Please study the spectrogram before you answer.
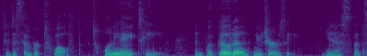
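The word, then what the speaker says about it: Bogota: to go back to December 12th 2018 in bagoda New Jersey yes that's how it's pronounced it was a cold Wednesday night and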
